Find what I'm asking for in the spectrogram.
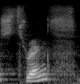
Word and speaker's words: Strength: Das Album heißt Strength, so wie Stärke, Strength. – Danke, dass du das für mich ausgesprochen hast. Ja. – Strength, TH, weißt du? TH.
